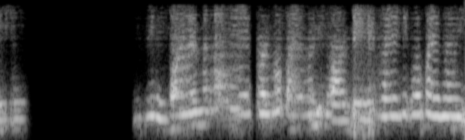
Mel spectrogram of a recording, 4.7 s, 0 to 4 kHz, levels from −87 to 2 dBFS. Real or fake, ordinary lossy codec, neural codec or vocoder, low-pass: fake; none; codec, 44.1 kHz, 0.9 kbps, DAC; 3.6 kHz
